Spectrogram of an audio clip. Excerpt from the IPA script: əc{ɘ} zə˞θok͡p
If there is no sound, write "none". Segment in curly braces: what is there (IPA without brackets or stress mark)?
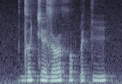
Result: e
